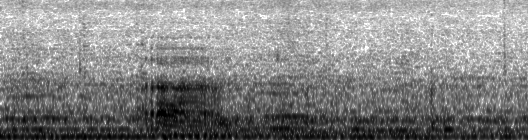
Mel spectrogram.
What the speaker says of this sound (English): A lot of new bees as well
